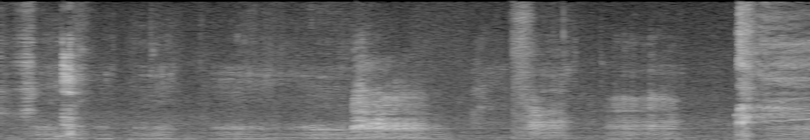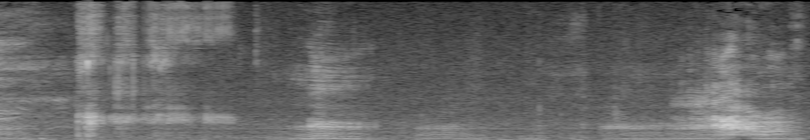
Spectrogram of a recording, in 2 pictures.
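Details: Two-week-and-six-day-old puppies trying out their new voices make a run of short, low, arched grumbles and little growls, with louder yips, sharp clicks and people talking in between.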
